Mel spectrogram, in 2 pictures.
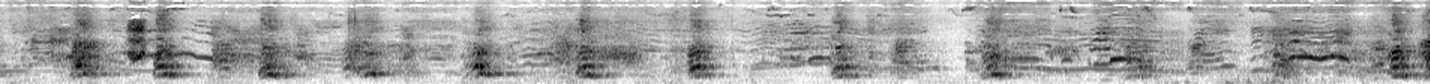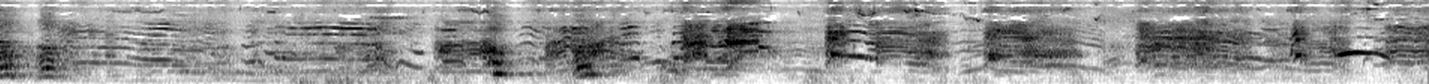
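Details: A litter of six-week-old Belgian Malinois puppies, bred from Lorockmor Mensa x Pixel, yips and barks almost nonstop, many overlapping shrill yaps and wavering whines forming a busy, excited chorus.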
